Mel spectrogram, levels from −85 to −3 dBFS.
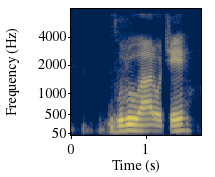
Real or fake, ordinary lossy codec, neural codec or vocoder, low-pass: fake; Opus, 32 kbps; codec, 16 kHz, 1 kbps, X-Codec, HuBERT features, trained on LibriSpeech; 7.2 kHz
